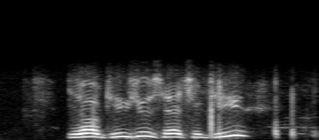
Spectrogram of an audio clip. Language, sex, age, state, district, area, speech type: Kashmiri, male, 30-45, Jammu and Kashmir, Kupwara, rural, conversation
